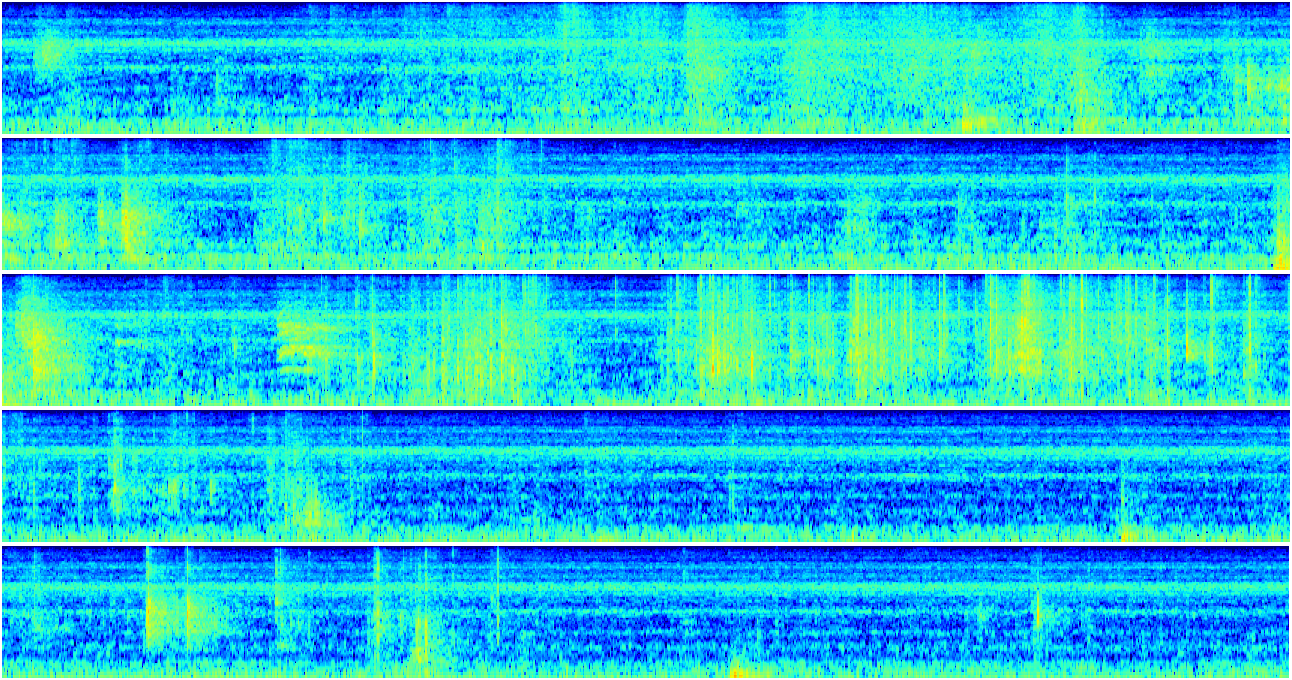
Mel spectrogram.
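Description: Plastic packaging crinkling and rustling in irregular bursts as supplies are unwrapped by hand, loudest about halfway through.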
